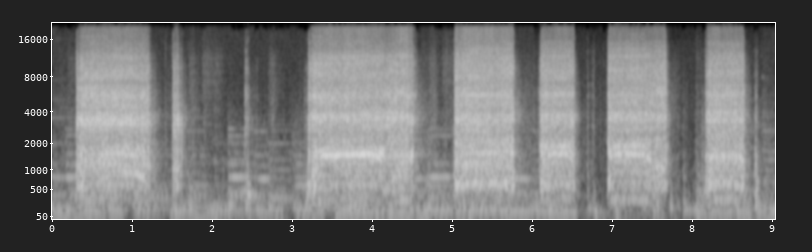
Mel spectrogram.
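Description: A power driver with a square bit fastening a double brace metal bracket into timber during an old Japanese house renovation: loud close whirring bursts of a second or two, separated by short pauses and clicks.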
